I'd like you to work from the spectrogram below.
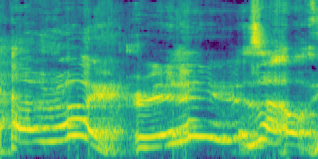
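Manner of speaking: very high squeaky voice through laughter; dad hearing about gallon pints while driving, squeaky strangled laugh; strangled mock calm. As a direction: fake calm while panicking inside. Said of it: "with a Richter screen going".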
